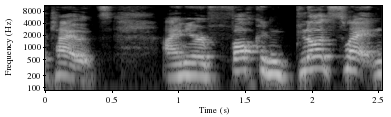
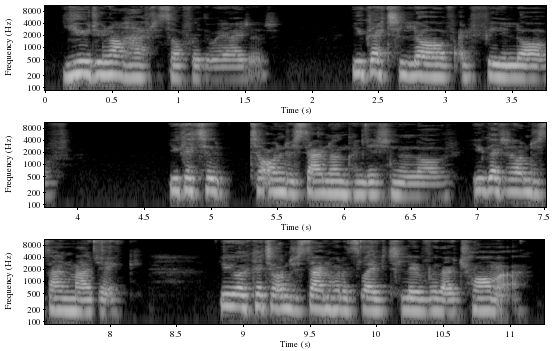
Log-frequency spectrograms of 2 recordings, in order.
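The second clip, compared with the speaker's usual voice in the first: put-on tender to a child; 5 semitones lower, 5 dB quieter than usual. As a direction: soothe a small child who never has to suffer. Speaking to imagined future child.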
